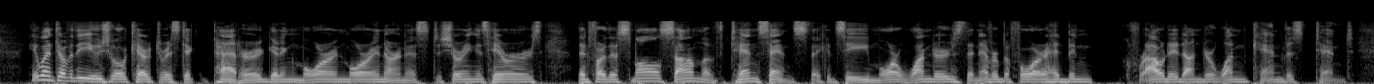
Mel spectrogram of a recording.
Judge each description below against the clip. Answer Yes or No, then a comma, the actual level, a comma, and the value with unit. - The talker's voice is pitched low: Yes, low, 115 Hz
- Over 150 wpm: Yes, average, 170 wpm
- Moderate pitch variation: No, narrow, 2.2 semitones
